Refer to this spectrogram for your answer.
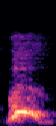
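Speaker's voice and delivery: high loud whoop; preacher's whoop. Real, not acted. Preacher whooping to the congregation, high and loud. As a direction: let out a sudden preacher's whoop.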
